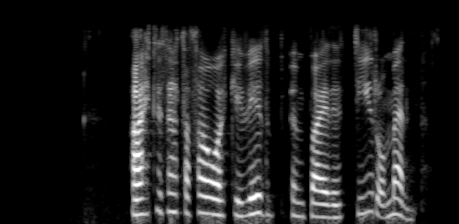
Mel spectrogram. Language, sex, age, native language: Icelandic, female, 50-59, Icelandic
